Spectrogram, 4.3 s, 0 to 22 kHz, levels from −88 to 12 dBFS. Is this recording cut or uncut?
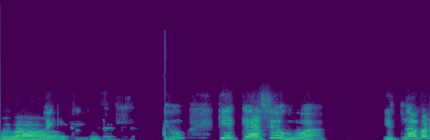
cut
